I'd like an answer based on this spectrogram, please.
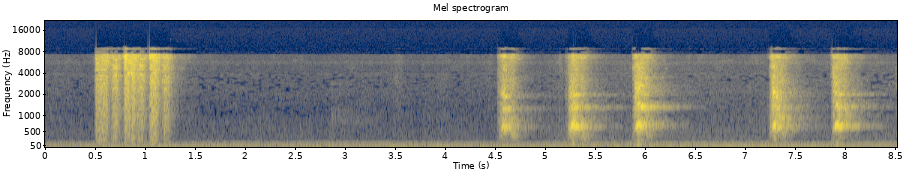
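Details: A Border Collie puppy at play with a toy hedgehog lets out a burst of rough barking, then a run of five sharp barks about half a second to a second apart, over a low indoor hum.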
